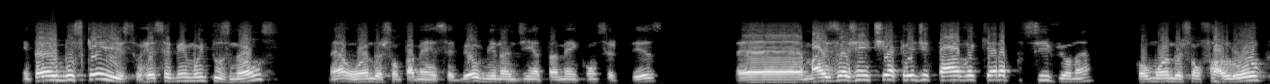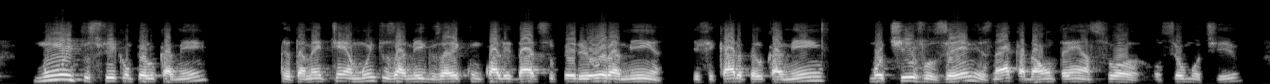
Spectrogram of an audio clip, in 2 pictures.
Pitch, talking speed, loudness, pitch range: 140 Hz, 140 wpm, -11 LUFS, 130-170 Hz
